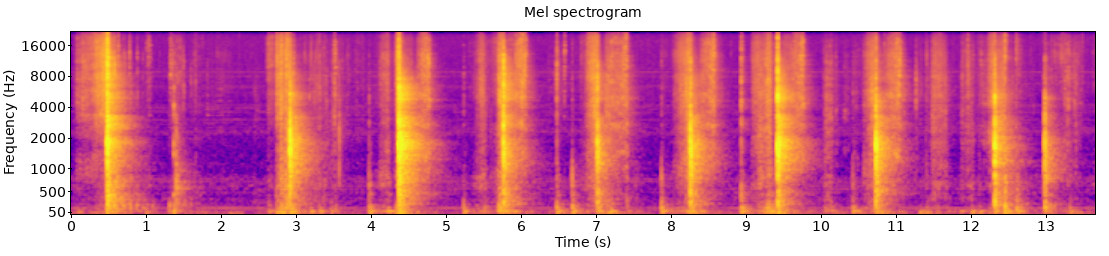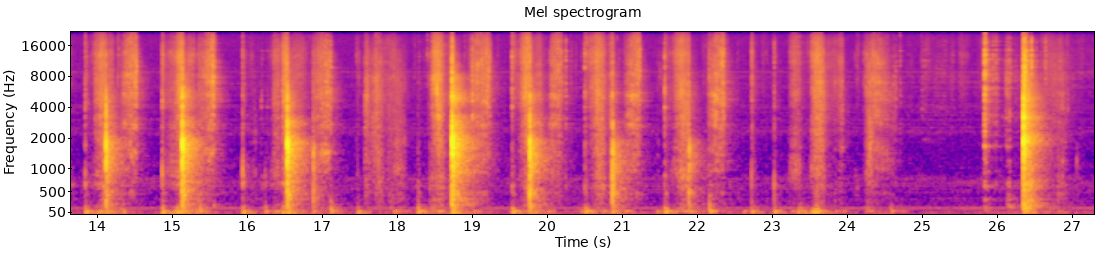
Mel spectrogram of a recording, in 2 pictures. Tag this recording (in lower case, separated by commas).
domestic sounds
